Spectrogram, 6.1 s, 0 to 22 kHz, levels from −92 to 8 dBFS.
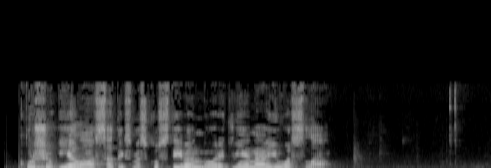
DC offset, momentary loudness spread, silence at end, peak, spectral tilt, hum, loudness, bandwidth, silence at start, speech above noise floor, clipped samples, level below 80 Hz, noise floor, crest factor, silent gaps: under 0.1%; 9 LU; 2.05 s; -6 dBFS; -4 dB/octave; none; -26 LUFS; 11.5 kHz; 0.25 s; 47 dB; under 0.1%; -64 dBFS; -73 dBFS; 20 dB; none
